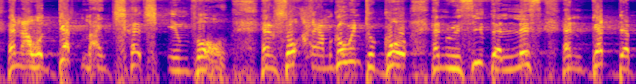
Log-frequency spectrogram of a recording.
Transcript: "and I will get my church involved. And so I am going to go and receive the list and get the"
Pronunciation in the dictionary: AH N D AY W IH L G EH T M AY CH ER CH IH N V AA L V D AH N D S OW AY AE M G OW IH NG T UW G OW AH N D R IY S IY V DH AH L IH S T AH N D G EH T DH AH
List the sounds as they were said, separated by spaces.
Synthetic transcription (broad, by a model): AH N AY W IH L G EH T M AY CH ER CH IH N V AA L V AH N S OW AY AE M G OW IH NG T UW G OW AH N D R IY S IY V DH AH L IH S T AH N G EH T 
